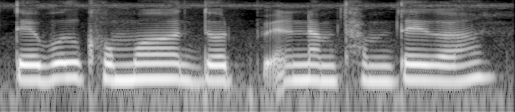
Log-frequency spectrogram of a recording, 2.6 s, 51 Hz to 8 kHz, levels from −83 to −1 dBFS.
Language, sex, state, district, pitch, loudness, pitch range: Wancho, female, Arunachal Pradesh, Longding, 220 Hz, -12 LUFS, 210-230 Hz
